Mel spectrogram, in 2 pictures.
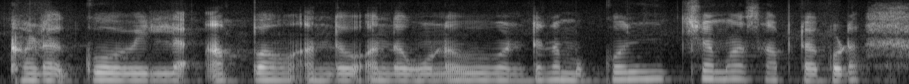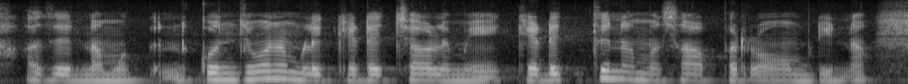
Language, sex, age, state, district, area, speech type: Tamil, female, 18-30, Tamil Nadu, Salem, urban, spontaneous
